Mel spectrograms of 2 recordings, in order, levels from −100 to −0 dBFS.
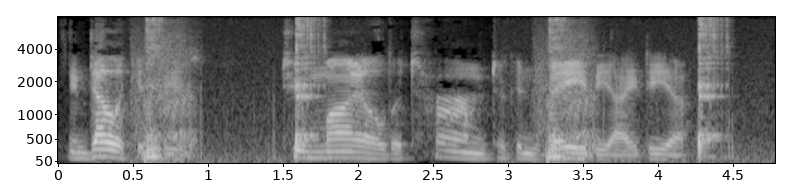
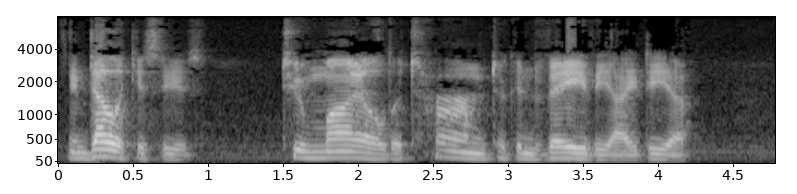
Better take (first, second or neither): second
